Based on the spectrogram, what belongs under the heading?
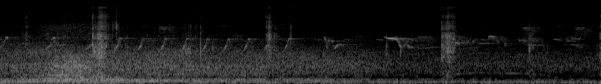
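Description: Birds chirping outdoors: a quick, even run of high chirps starting about a second in, then a few separate calls, over a low steady rumble that slowly fades. A few sharp clicks are heard along the way.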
